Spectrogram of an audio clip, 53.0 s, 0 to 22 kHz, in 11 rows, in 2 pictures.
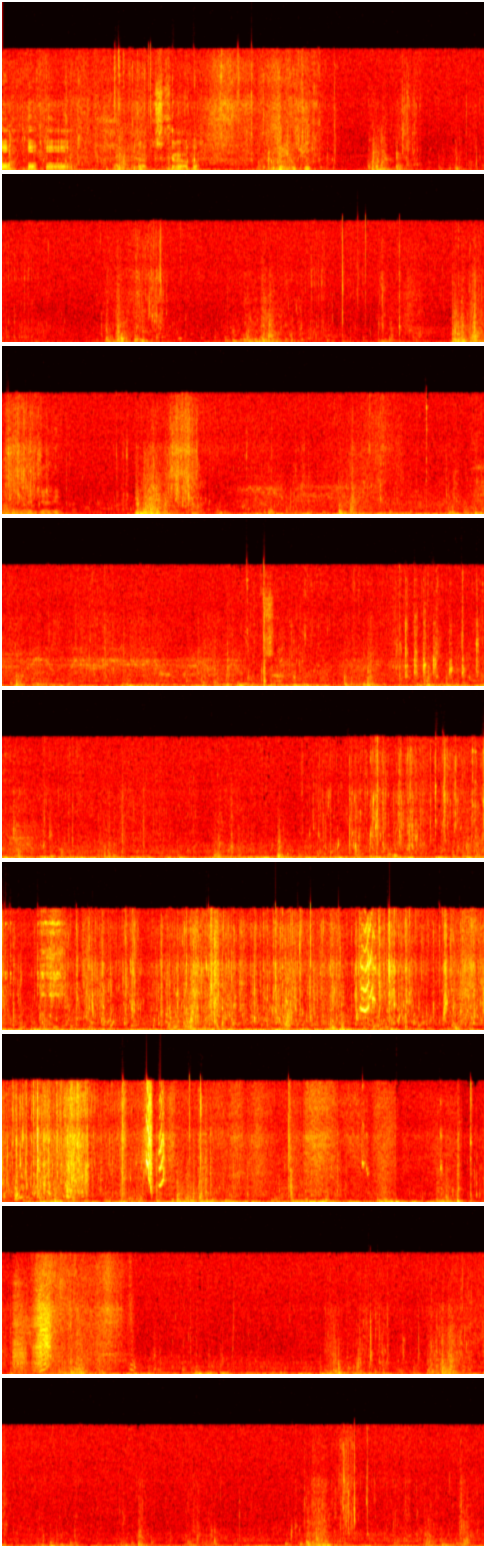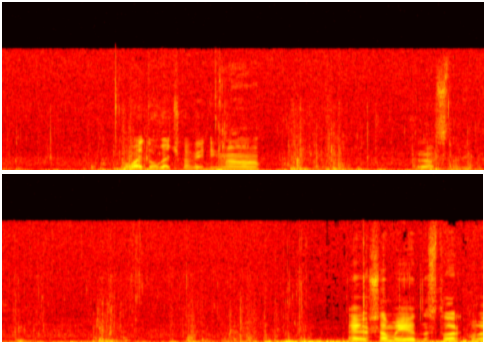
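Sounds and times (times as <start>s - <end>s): water noise: 0.0s - 53.0s
wind on microphone: 11.0s - 53.0s
brief high squeaks: 24.5s - 24.8s, 27.6s - 28.0s, 30.2s - 30.7s, 32.4s - 32.7s.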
